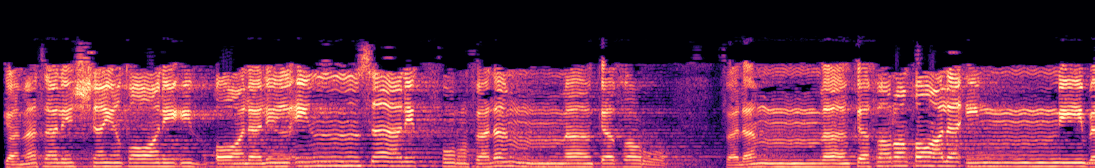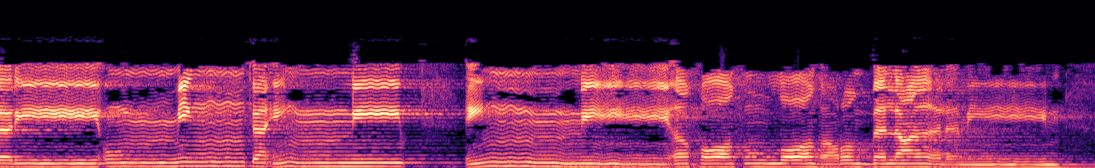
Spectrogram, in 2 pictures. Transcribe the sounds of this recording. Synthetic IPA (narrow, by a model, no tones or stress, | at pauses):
kamaθalɪʃːajt̪ˤɑːnɪʔɪðqɑːlalɪlʔɪnsaːnɪkfʊɾˤfalamːaːkafɑɾˤː | falamːaːkafɑɾˤqɑːlaʔɪnː | iːbaɾiːʔʊmmɪŋkaʔɪnːiː | ʔɪnː | iːʔaxaːfʊlˤːɑːɦɾˤɑbːalʕaːlamiːn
